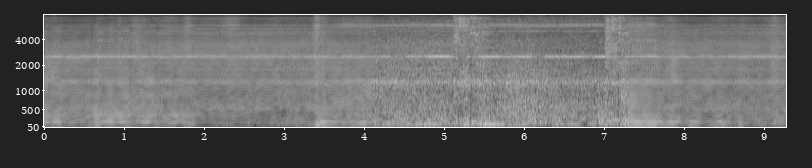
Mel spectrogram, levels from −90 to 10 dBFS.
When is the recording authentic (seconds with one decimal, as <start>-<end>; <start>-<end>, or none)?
4.1-7.3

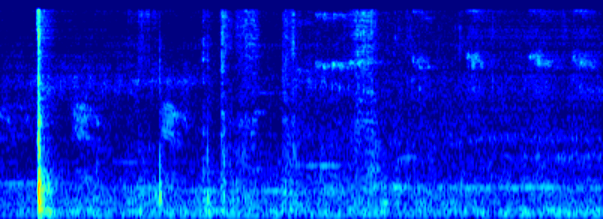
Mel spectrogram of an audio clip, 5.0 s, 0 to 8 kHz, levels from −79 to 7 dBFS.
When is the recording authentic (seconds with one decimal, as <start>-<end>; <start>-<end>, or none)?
1.1-3.9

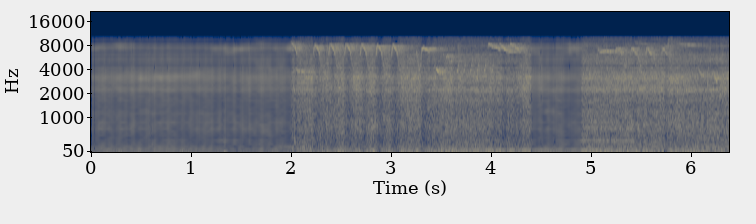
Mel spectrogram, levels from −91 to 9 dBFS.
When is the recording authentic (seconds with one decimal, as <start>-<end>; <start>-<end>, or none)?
2.0-4.4; 4.9-6.4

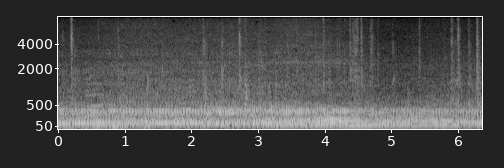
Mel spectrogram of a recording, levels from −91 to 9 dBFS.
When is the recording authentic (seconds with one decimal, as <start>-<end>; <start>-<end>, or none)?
0.0-4.2; 4.8-5.3; 6.0-6.4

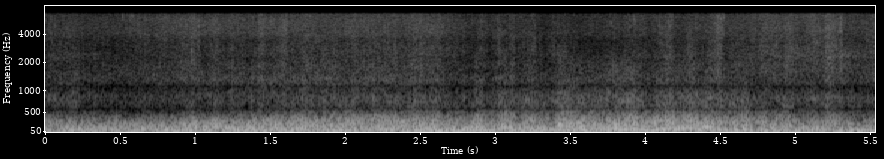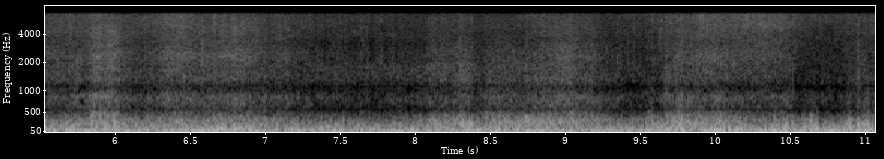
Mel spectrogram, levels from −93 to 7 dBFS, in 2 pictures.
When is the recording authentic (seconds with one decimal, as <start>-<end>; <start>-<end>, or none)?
0.0-5.8; 7.0-8.4; 9.0-11.1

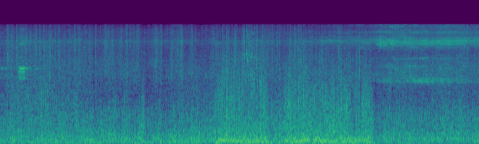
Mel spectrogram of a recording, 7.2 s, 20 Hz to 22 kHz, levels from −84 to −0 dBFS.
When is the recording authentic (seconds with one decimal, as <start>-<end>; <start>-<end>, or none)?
0.0-7.2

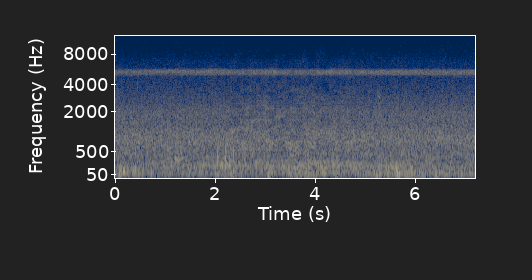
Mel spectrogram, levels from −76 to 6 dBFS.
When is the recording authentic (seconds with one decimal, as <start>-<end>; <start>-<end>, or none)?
0.0-2.3; 4.8-7.2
